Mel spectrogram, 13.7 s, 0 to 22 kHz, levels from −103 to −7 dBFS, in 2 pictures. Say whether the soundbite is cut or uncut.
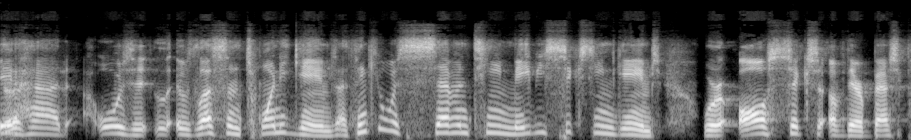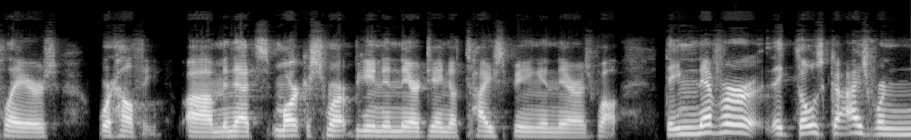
cut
